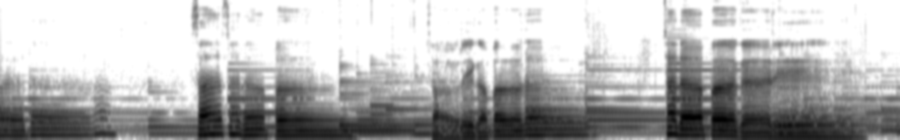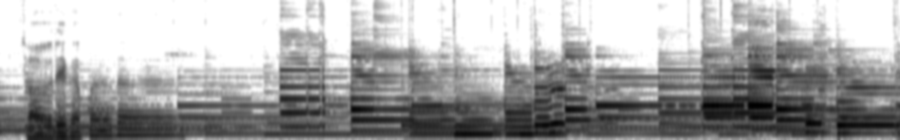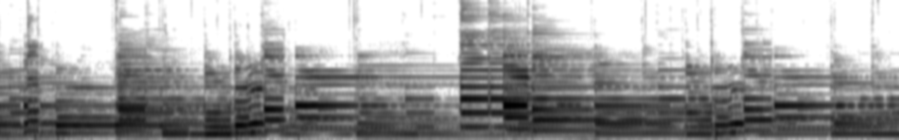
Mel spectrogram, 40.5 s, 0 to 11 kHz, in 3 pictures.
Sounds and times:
Plucked string instrument: 0.0 - 40.4.

